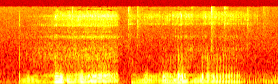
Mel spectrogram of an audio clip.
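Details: Sleeping schnauzer snoring: two drawn-out, whistling, grumbling snores with a fluttering quality on each breath.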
